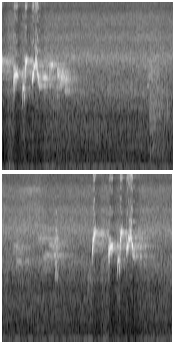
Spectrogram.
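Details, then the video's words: Red-whiskered bulbul giving an easy model song meant for training young birds: two bursts of quick, bubbly whistled notes about three seconds apart, each a rapid run of four or five chirps, with a soft lone note between. "สำนวนเพลงแม่บท ร้องง่ายๆ (ไว้เปิดสอนนก)"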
